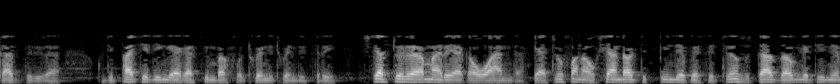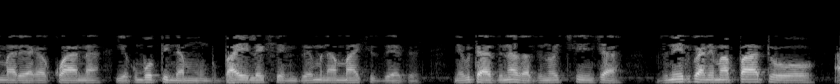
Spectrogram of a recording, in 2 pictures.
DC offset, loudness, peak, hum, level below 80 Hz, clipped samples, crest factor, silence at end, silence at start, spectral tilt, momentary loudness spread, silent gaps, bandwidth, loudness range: under 0.1%; -22 LUFS; -2 dBFS; none; -58 dBFS; under 0.1%; 20 dB; 0 s; 0 s; -11.5 dB/octave; 14 LU; none; 4.1 kHz; 4 LU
